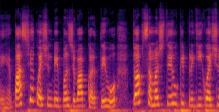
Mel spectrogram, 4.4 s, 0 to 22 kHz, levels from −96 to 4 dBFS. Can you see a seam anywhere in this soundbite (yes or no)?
no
